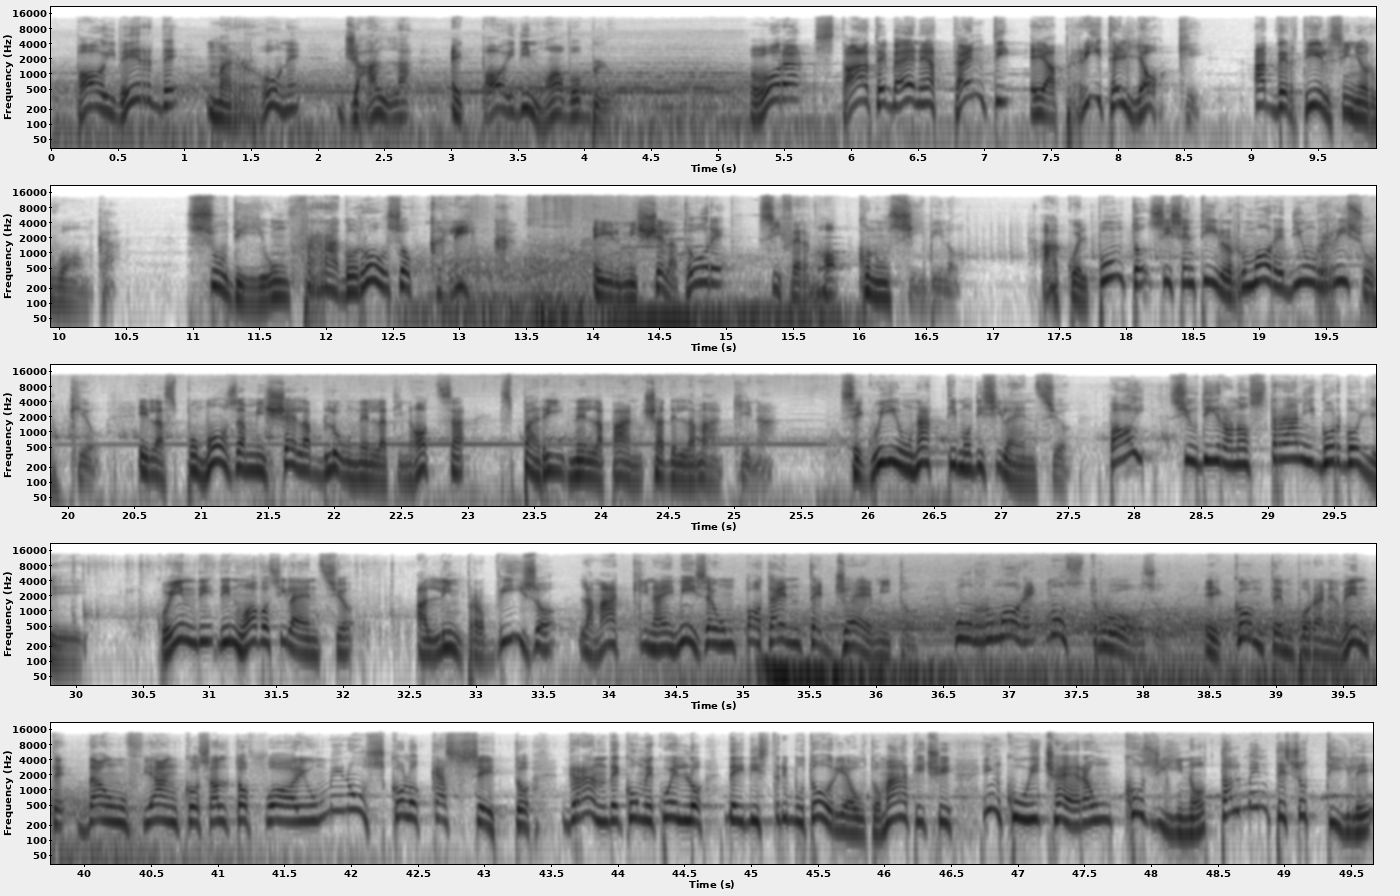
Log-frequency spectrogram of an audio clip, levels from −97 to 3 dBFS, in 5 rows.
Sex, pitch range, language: male, 175-275 Hz, Italian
